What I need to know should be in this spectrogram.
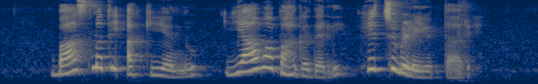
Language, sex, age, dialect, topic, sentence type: Kannada, female, 31-35, Coastal/Dakshin, agriculture, question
